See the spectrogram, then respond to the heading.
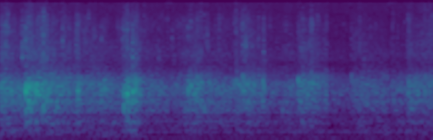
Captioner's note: applause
